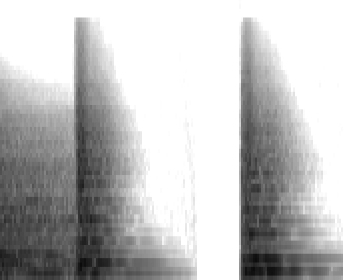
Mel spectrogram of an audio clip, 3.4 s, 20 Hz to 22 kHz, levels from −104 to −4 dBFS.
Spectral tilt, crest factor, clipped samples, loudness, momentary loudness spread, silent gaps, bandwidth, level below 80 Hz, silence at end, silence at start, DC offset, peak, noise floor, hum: -7 dB/octave; 18 dB; under 0.1%; -16 LUFS; 17 LU; 1.95-2.39 s; 10.5 kHz; -56 dBFS; 0.4 s; 0 s; under 0.1%; 0 dBFS; -50 dBFS; none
